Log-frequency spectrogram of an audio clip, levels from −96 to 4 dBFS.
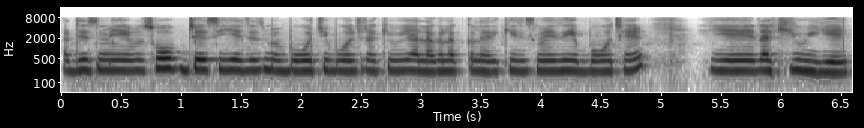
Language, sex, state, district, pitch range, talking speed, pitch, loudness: Hindi, female, Bihar, Madhepura, 220-230 Hz, 210 wpm, 225 Hz, -17 LUFS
